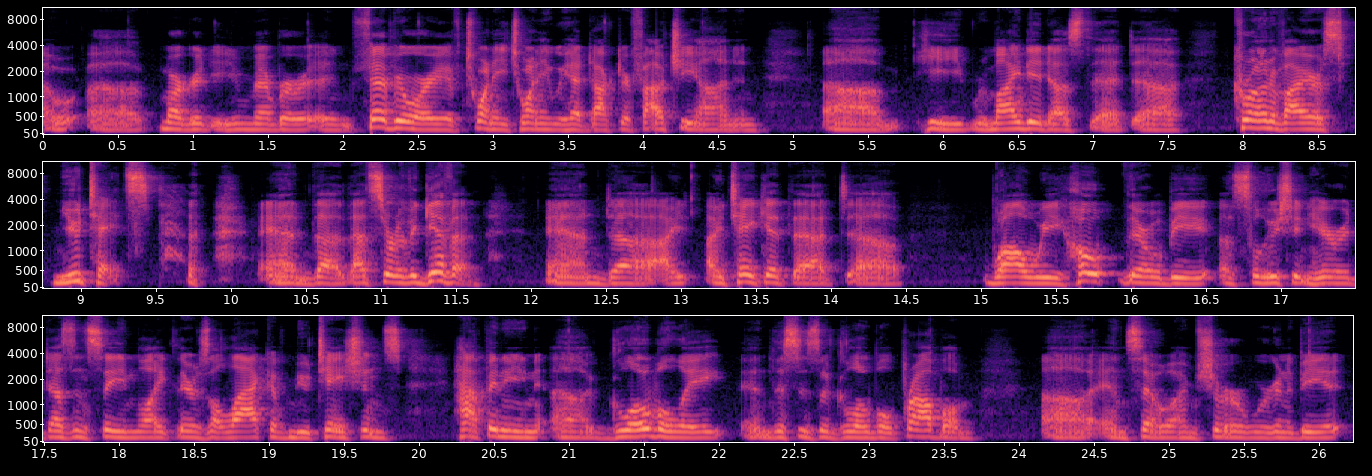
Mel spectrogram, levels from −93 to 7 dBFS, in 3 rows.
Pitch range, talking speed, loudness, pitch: 145-165 Hz, 165 wpm, -22 LUFS, 155 Hz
